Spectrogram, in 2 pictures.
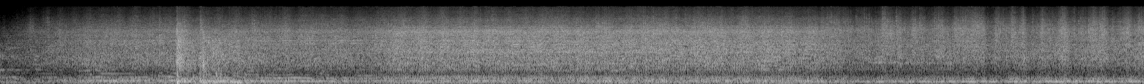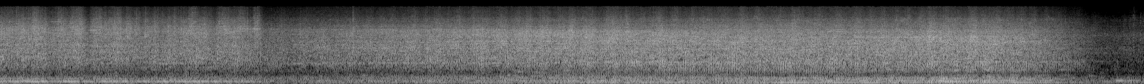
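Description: Bicycle wheels whir steadily on training rollers.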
